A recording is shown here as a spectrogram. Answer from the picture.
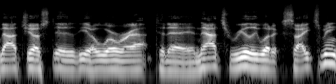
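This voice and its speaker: In a dry, close sound with no echo and a silent background on a very clean recording, a man with an ordinary speaking voice talks at a fairly quick pace with ordinary pitch variation. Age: 60s. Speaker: retail executive. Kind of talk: podcast interview.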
